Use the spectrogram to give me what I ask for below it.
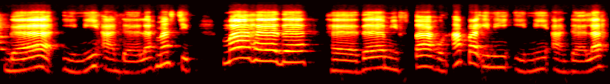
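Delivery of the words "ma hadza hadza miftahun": hadza maktabun, each vowel drawn out; slow vowelled reading. Shown as a demonstration. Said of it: "sambil diharokati". (hadza maktabun dibaca pelan dengan harakat)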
